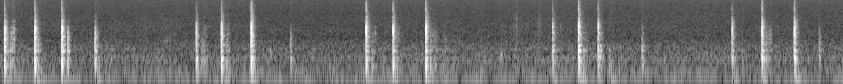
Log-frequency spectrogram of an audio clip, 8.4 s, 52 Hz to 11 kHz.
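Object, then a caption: Sealed printed cardboard box. Fingertips and nails tap and rub the front face of a sealed, printed, medium-size cardboard LEGO Star Wars 501st Legion set 75280 box, hollow and full of bagged bricks, lying flat on a baseplate. Short, dry, hollow knocks come in small clusters of two or three, each dying away almost instantly, with faint rubbing and quiet room noise between them.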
